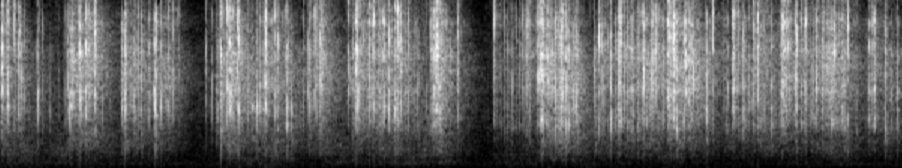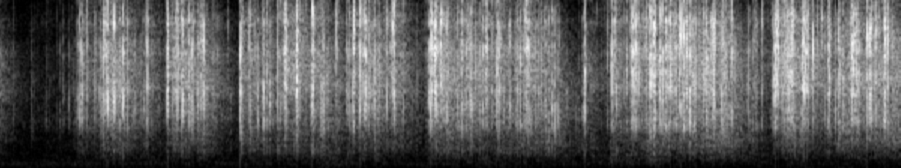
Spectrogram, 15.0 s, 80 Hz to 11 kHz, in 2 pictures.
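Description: A tall clear glass cylinder vase, about 30 cm long, lies on its side on a table, full of flat glass gems and held at both ends while fingertips and painted nails tap and scratch the glass. As the vase rocks, the gems shift inside in a dense, bright clicking and rattling with almost no low end. It comes in continuous bursts, easing briefly around 4, 8 and 11 seconds.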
